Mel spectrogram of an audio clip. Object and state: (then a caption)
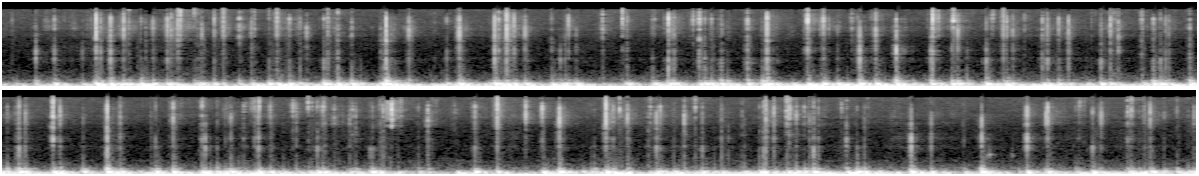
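Soap bar tapped with nails. A small translucent blue solid soap bar on a table is tapped and scratched with long nails for a steady stream of rapid, dense taps. Each tap is a short, dull low thud with a faint crisp click on top, and the patter runs without pause throughout.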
